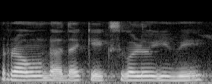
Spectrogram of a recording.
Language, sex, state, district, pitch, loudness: Kannada, female, Karnataka, Bidar, 195 Hz, -12 LUFS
